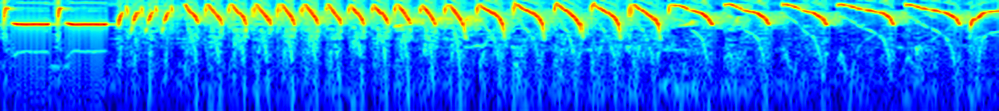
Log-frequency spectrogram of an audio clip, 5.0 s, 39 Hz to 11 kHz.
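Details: Crested 3-in-1 canary singing vigorously: a short, steady whistle, then a fast run of high, downslurred whistled notes, about eight per second, that slows and drops lower toward the end.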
